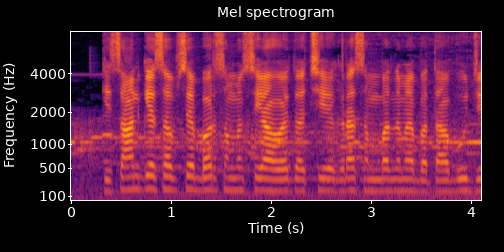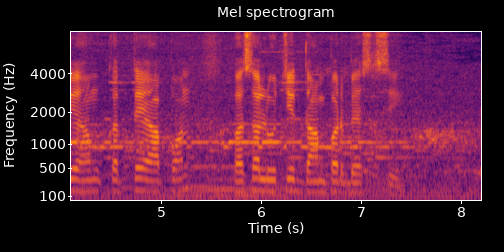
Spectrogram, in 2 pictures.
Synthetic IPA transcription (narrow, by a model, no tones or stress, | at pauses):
kɪsaːnkesəbsebəɾsəməsjaɦoːet̪oətːʃʰiɐɡɾasə̃mbə̃nd̪ʱmẽbət̪aːbũd͡ʒeɦəmkət̪ːeaːpənbʰʱəsəlʊt͡ʃɪt̪̚d̪aːmpəɾbeːst̪sḭː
